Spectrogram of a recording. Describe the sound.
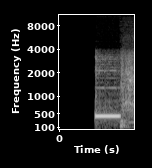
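A telephone call rings on the line just after dialling. A single steady, clear electronic ring tone lasts under half a second and then gives way to a brief muffled noise.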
